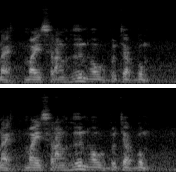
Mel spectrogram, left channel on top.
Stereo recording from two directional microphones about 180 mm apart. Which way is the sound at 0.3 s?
20° right (ahead or behind).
